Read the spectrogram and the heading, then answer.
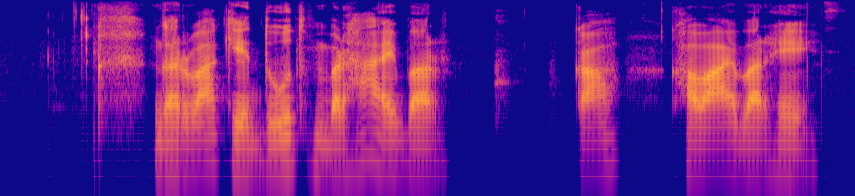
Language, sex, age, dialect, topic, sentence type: Chhattisgarhi, male, 18-24, Eastern, agriculture, question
